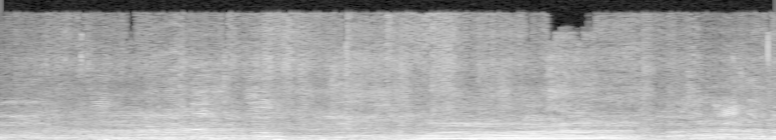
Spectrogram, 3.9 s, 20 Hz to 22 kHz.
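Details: At a busy cattle market in Manikganj, Bangladesh, on 21 November 2024, a Sahiwal bull calf lets out one full, rich moo lasting about a second, slightly falling at the end, over a background of crowd talk.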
